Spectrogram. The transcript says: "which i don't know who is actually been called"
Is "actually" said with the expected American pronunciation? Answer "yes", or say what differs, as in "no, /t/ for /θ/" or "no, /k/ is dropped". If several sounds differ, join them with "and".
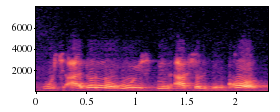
yes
